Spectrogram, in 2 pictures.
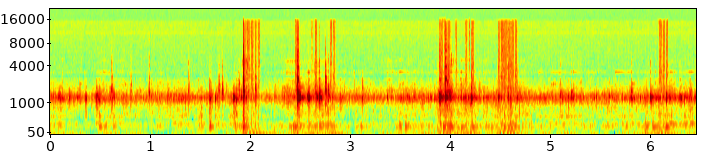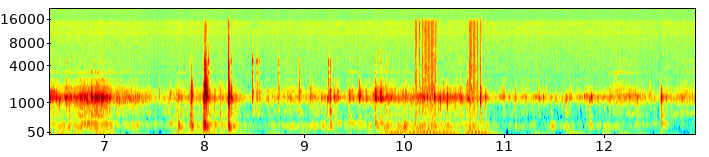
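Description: Faint rattles and sharp knocks of a mountain bike jolting over a rough, muddy trail, under a steady low hum.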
